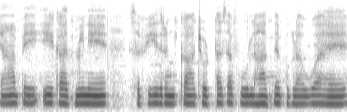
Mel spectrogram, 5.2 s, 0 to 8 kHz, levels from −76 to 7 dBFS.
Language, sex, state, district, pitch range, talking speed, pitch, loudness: Hindi, female, Uttar Pradesh, Etah, 160-165 Hz, 185 wpm, 165 Hz, -29 LUFS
